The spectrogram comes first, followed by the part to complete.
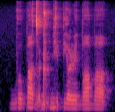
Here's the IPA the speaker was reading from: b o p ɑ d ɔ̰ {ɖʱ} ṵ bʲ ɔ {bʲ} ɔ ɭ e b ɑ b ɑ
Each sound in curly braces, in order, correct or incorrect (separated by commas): incorrect, incorrect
